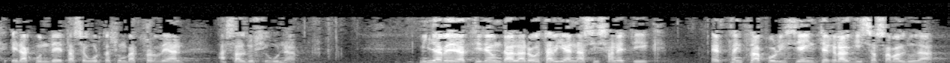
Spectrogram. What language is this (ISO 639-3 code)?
eus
